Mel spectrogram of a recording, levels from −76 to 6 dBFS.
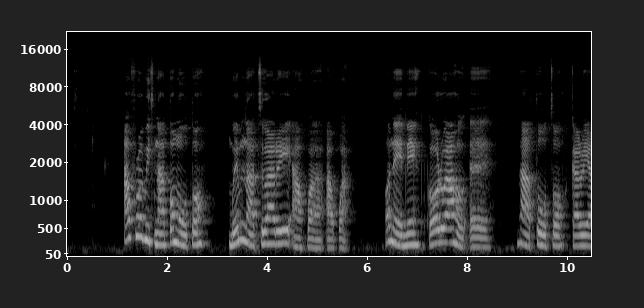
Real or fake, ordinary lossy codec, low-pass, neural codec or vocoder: real; none; 14.4 kHz; none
